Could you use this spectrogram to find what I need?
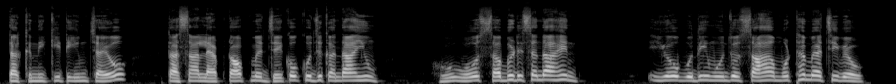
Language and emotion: Sindhi, fearful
